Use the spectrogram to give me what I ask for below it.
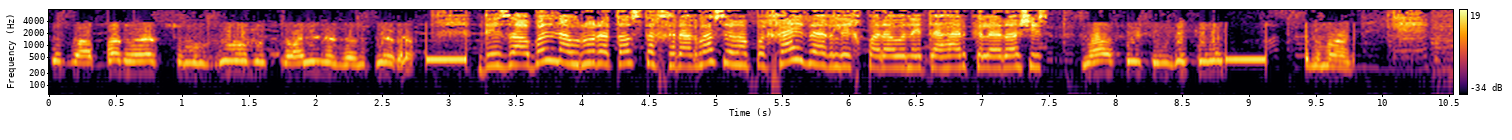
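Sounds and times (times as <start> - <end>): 
speech: 0.1 - 10.5
telephone tone of a caller's line dropping on a radio call-in show: 8.8 - 9.2.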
